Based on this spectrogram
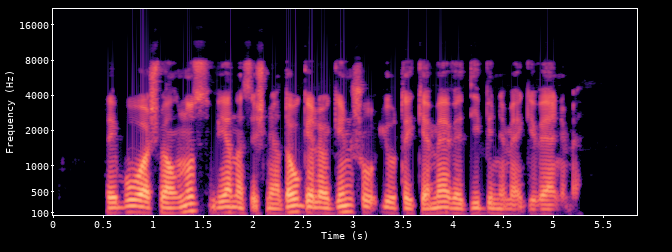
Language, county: Lithuanian, Šiauliai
